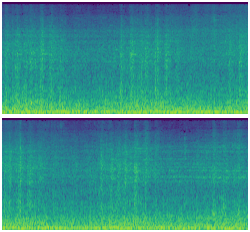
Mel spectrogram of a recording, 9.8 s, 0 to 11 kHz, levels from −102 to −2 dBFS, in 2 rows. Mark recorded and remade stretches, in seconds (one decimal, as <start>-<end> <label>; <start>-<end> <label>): 0.0-6.6 recorded; 6.6-7.1 remade; 7.1-9.8 recorded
